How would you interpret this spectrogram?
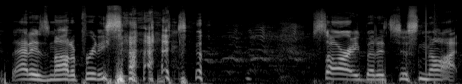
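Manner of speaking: laughing through the words. Real, not acted. Pastor joking about shaved heads, laughing. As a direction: giggle it out, amused.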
